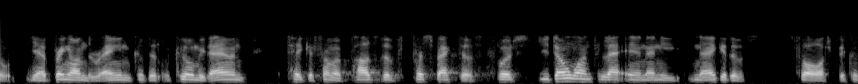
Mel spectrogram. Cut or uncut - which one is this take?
cut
